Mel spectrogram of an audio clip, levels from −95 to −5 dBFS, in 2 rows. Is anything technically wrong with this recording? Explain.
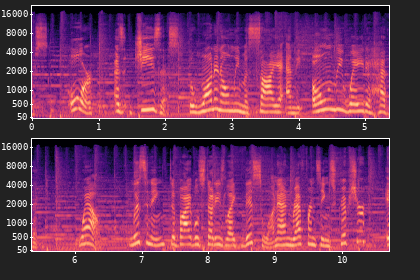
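No, there is nothing technically wrong with this audio.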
